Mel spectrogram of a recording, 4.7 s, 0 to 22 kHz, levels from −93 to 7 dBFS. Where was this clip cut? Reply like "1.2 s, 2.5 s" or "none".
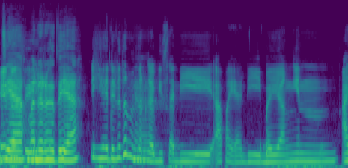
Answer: none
